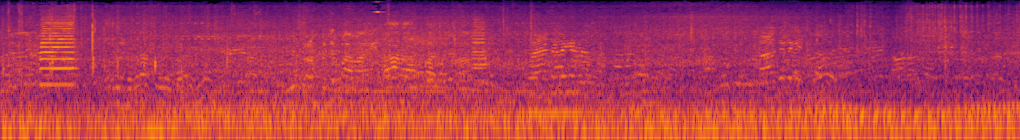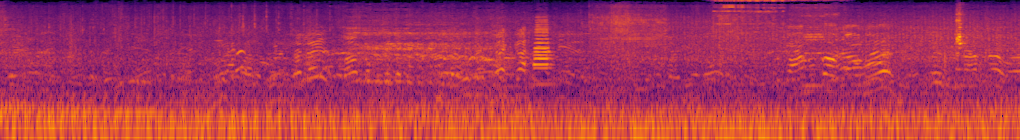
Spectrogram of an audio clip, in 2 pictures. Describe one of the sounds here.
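A crowd of men talk in the background outdoors.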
